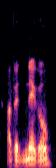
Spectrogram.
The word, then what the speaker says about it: Abednego: Shad Shadrach M and abedo Abednego I think that's how we supposed to say it righto is that right yeah because in in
